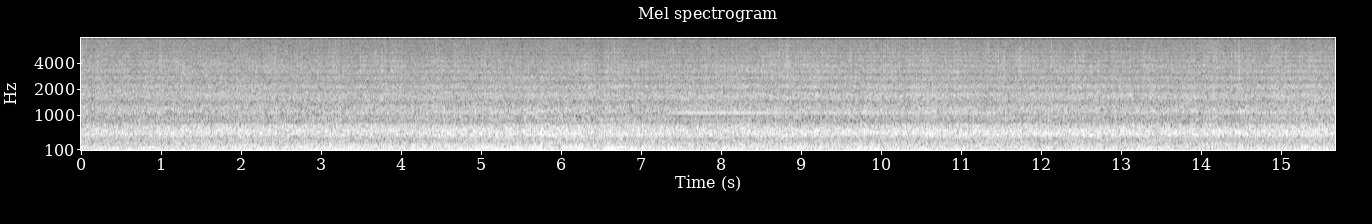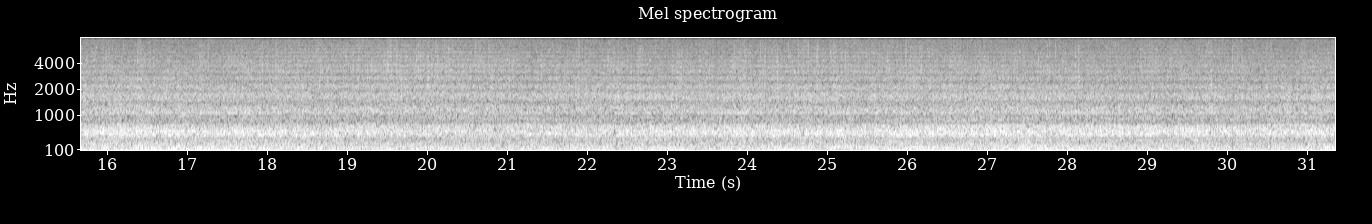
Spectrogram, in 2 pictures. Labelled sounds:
7.4	7.7	vessel noise, 1.0 to 1.1 kHz

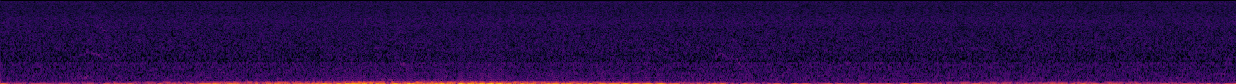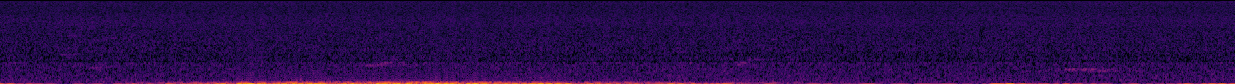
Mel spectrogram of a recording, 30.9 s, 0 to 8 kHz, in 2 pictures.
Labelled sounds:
1.0	1.3	humpback whale, 0.90 to 1.3 kHz

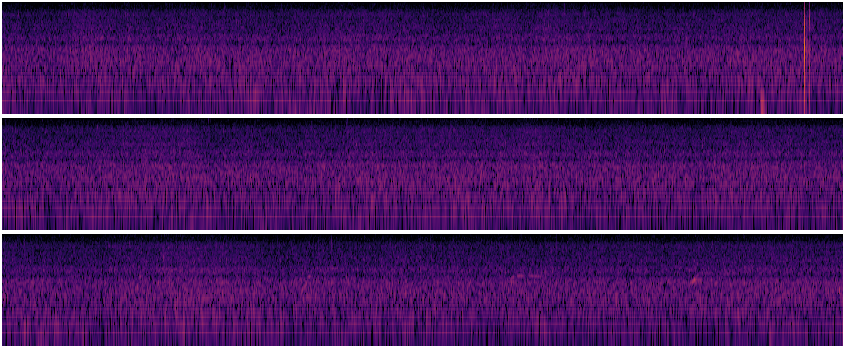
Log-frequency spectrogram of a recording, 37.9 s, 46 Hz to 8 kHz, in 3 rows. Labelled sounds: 35.6	35.9	humpback whale, 1.1 to 1.3 kHz

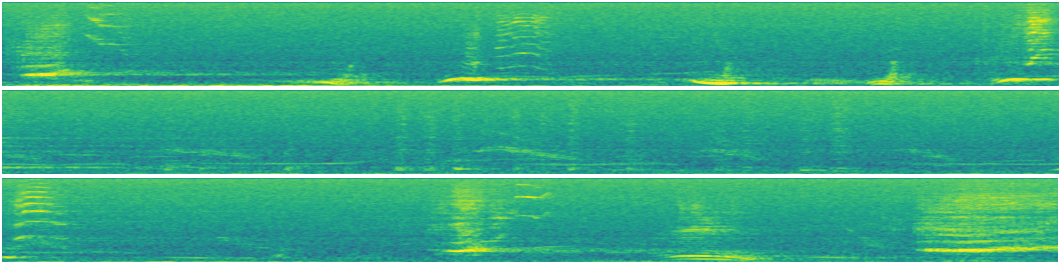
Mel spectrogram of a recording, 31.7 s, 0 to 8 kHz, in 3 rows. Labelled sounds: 0.1	0.3	humpback whale, 1.5 to 1.6 kHz
0.8	1.3	humpback whale, 1.6 to 3.7 kHz
4.9	5.4	humpback whale, 0.96 to 4.8 kHz
10.2	10.7	humpback whale, 0.86 to 4.5 kHz
15.4	15.8	humpback whale, 0.80 to 0.96 kHz
21.2	21.8	humpback whale, 0.80 to 5.9 kHz
26.0	26.7	humpback whale, 1.8 to 4.3 kHz
27.8	28.3	humpback whale, 0.90 to 1.4 kHz
30.4	31.4	humpback whale, 0.80 to 3.5 kHz

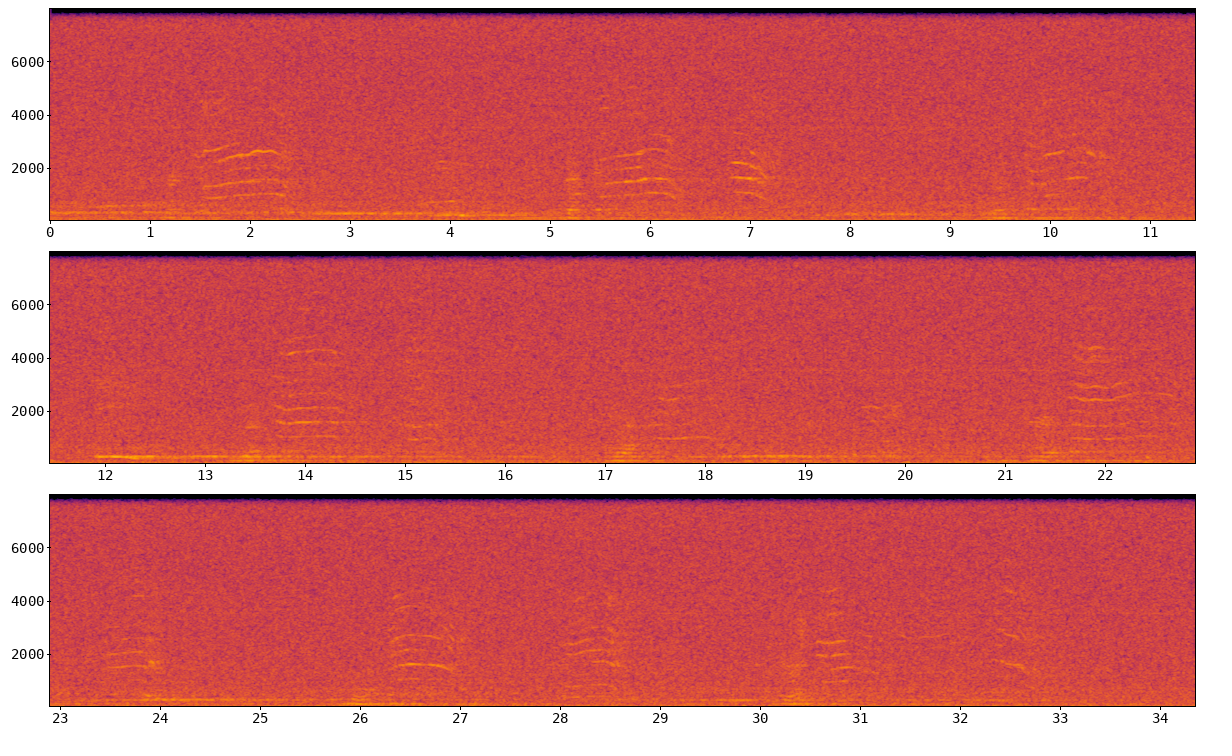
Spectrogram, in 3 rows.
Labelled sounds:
1.5	2.4	humpback whale, 0.93 to 2.9 kHz
5.6	6.2	humpback whale, 1.4 to 2.8 kHz
6.8	7.2	humpback whale, 0.80 to 2.3 kHz
9.9	10.4	humpback whale, 1.6 to 2.7 kHz
13.7	14.4	humpback whale, 1.5 to 4.4 kHz
14.9	15.2	humpback whale, 1.3 to 1.5 kHz
17.5	18.1	humpback whale, 0.93 to 1.1 kHz
21.6	22.3	humpback whale, 2.3 to 4.5 kHz
23.5	23.7	humpback whale, 1.5 to 1.6 kHz
26.3	27.0	humpback whale, 1.4 to 2.8 kHz
28.0	28.6	humpback whale, 1.5 to 2.6 kHz
30.6	31.0	humpback whale, 1.4 to 2.6 kHz
32.3	32.7	humpback whale, 1.3 to 3.0 kHz

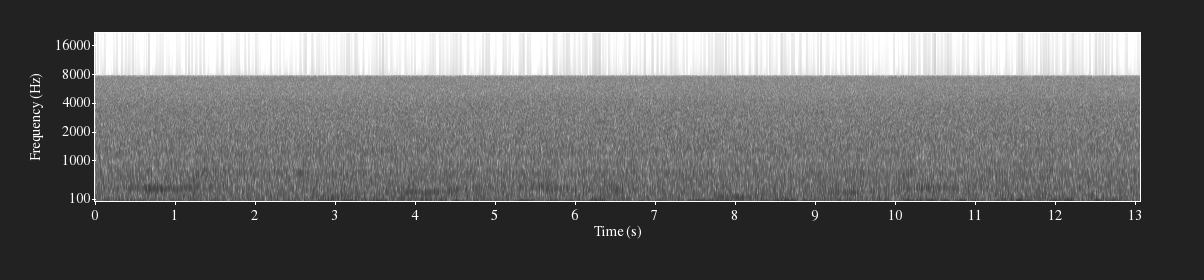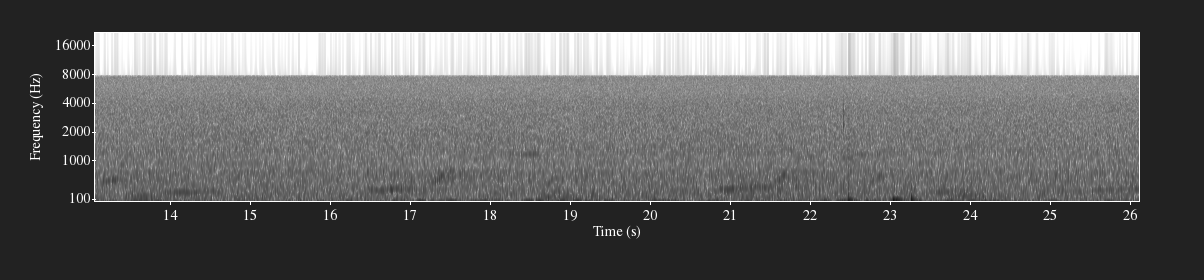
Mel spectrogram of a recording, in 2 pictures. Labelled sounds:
18.3	18.6	humpback whale, 1.1 to 1.2 kHz

